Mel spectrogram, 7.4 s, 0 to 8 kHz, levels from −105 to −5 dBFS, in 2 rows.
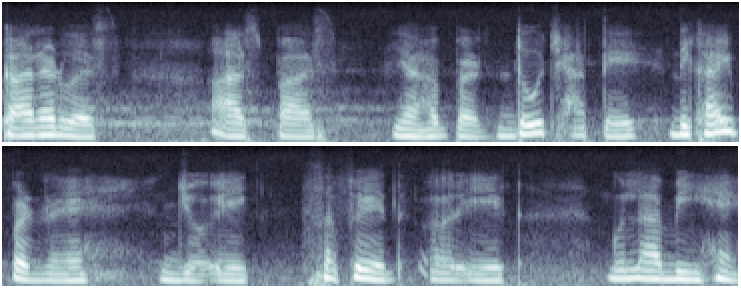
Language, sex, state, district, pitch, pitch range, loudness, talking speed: Hindi, male, Chhattisgarh, Bastar, 150 Hz, 140-175 Hz, -17 LUFS, 130 wpm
